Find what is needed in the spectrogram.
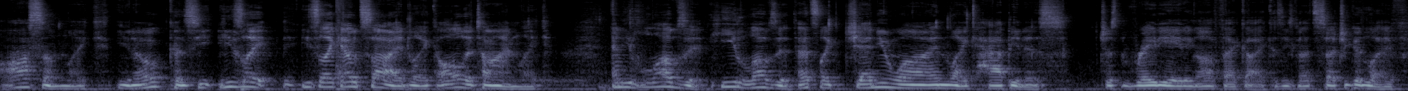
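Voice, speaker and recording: Over light background noise, a man speaks at a fairly slow pace with very wide pitch swings. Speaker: vlogger. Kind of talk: casual vlog chat. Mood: cheerful, laughing. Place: bathroom. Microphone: phone near.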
